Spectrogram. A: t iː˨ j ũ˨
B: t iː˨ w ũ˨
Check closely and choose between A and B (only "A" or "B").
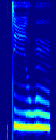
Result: B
